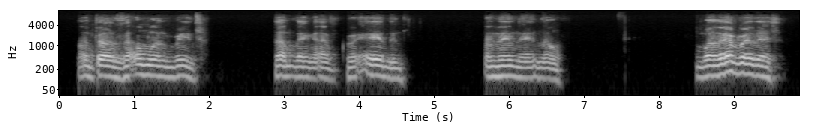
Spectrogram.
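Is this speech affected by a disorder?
Yes: ALS.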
